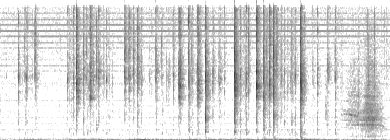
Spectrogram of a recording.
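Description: Rapid clicking of typing on a computer keyboard, irregular bursts of keystrokes at close range, quiet and without speech.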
